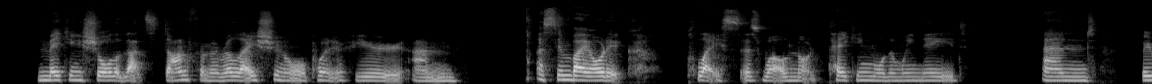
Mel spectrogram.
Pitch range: 185-215 Hz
